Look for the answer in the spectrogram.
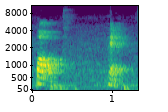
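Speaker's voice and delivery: "pop, pet" said as two separate syllables; a clear break between "pop" and "pet"; split into syllables. Shown as a demonstration. Teacher breaking up "puppet" for the class, syllable by syllable. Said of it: "just like a".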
